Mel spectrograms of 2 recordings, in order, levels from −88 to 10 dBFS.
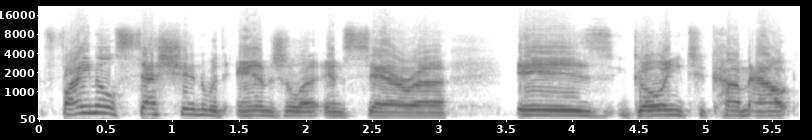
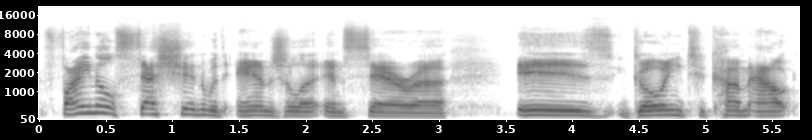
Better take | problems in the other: second | distortion; slight; 6% of the sound clipped

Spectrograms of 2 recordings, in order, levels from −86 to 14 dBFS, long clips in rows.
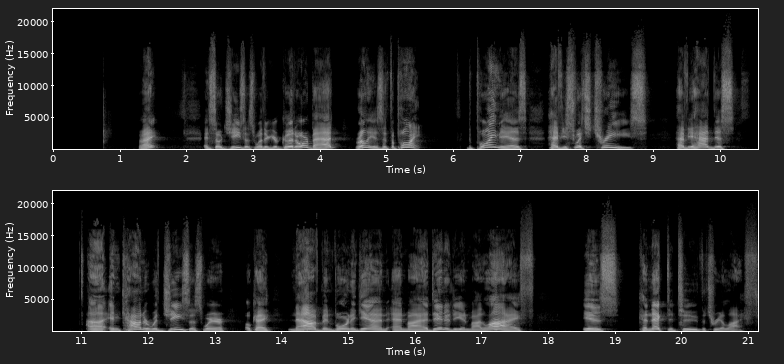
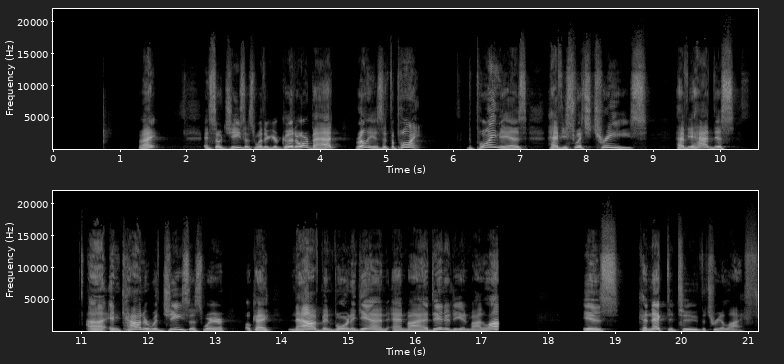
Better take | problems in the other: first | audio cutting out; at 17 s for 0.5 s

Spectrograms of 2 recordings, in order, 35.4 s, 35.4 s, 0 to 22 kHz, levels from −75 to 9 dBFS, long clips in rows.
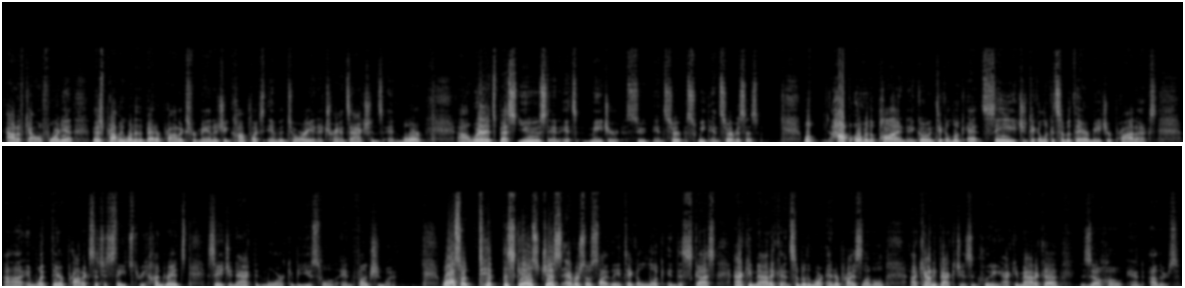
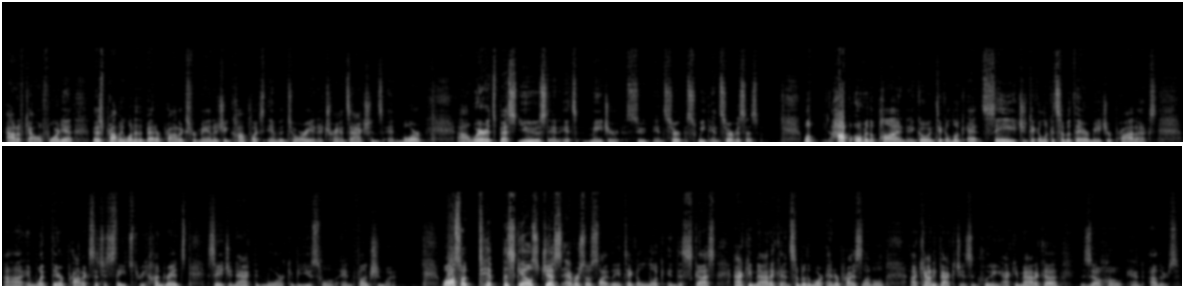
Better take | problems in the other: second | distortion; heavy; 8 dB below the speech

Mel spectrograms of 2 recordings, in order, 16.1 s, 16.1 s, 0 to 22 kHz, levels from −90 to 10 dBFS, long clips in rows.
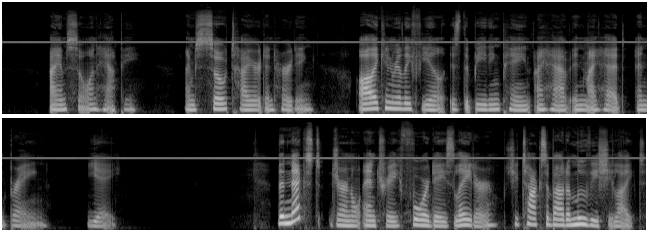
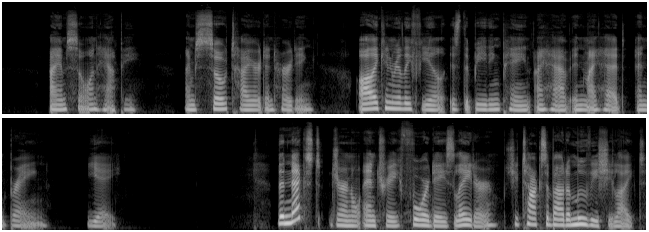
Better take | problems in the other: second | high-pitched whine; noticeable; throughout; 5 kHz, 15 dB below the speech

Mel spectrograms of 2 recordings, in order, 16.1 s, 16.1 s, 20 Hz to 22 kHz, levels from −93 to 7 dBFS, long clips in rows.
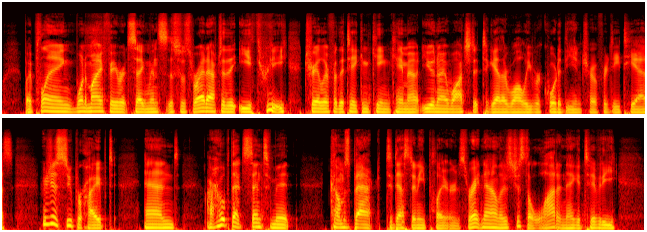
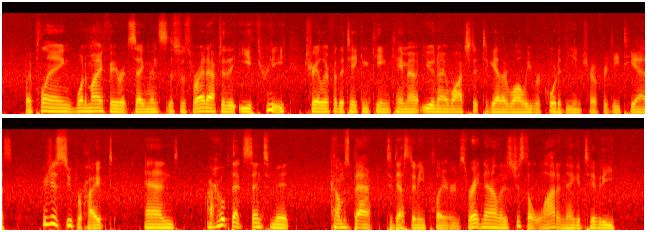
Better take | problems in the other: first | hiss; noticeable; throughout; 20 dB below the speech

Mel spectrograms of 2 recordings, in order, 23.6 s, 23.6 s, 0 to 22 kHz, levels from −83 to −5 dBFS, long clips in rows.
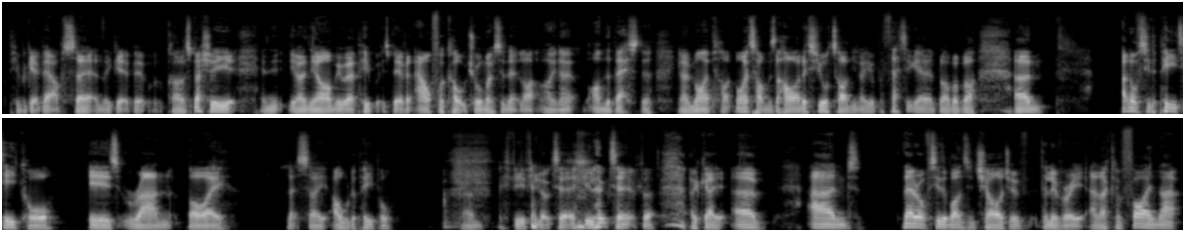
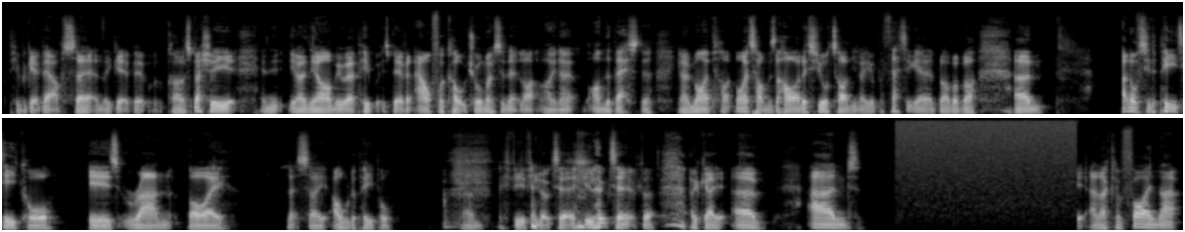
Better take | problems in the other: first | audio cutting out; filled with static; at 21 s for 2 s

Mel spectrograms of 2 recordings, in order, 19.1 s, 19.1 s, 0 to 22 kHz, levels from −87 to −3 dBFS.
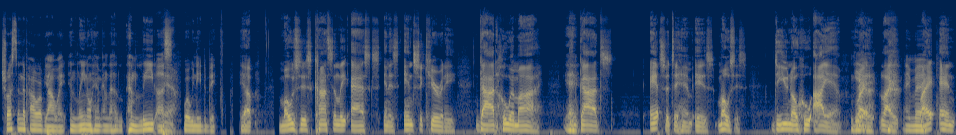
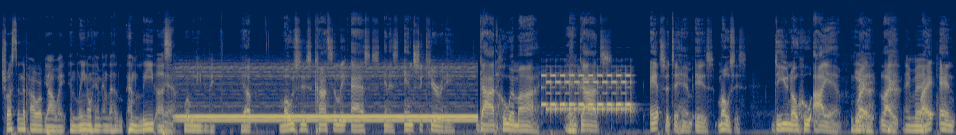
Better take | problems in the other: first | phone ringing; loud; from 3.5 to 9.5 s; peak 5 dB above the speech // doorbell; loud; from 11 to 13 s; peak 6 dB above the speech

